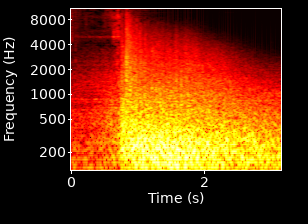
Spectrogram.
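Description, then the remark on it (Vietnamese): A sudden, loud crack of thunder bursts out of a steady rushing background, then rolls into a deep rumble that slowly fades over the next few seconds. No voices. “thêm một tiếng sét khô gốc nữa chát chú vang lên một luồng điện sáng lòa”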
